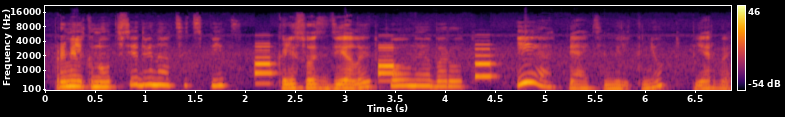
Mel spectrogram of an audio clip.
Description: DTMF, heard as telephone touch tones, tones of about 150 ms. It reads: 8 7 2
